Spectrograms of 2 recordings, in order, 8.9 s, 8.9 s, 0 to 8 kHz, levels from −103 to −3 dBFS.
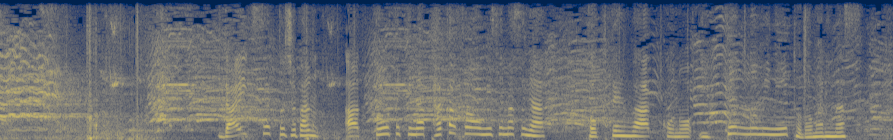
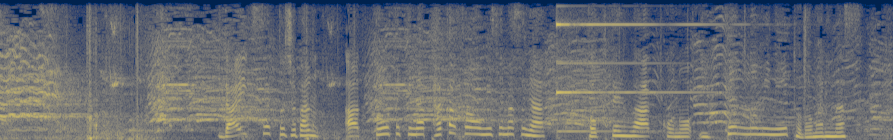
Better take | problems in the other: first | background sound (Bell); 5 dB below the speech

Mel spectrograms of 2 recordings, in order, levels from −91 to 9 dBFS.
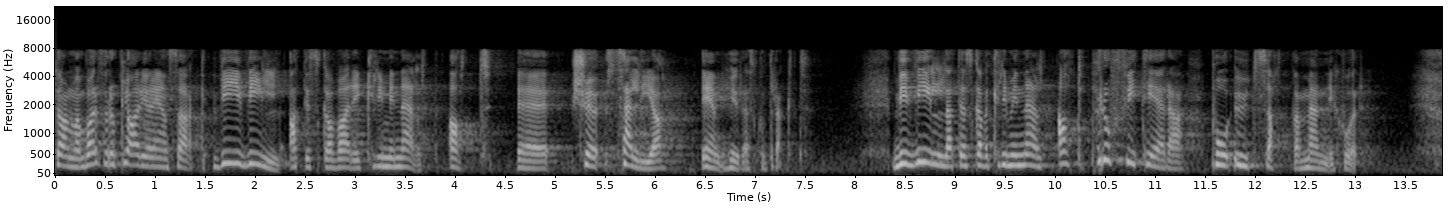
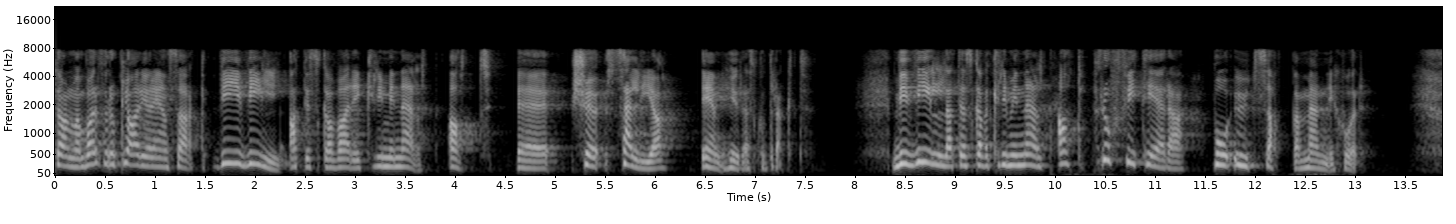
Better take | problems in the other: first | noise reduction (neural mask model DeepFilterNet 3)

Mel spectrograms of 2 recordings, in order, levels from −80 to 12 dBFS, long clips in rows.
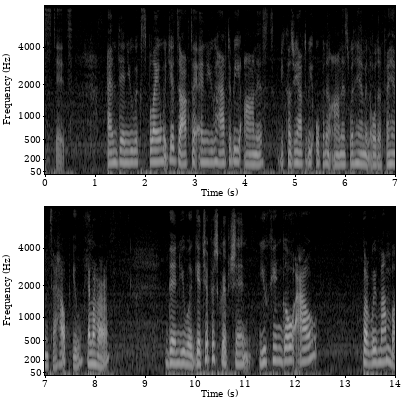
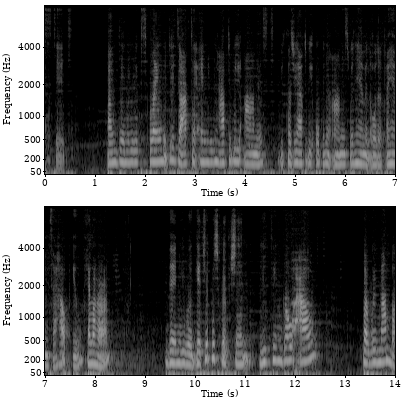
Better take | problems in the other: first | noise reduction (neural separator model SepFormer DNS4)

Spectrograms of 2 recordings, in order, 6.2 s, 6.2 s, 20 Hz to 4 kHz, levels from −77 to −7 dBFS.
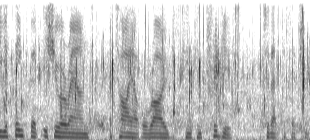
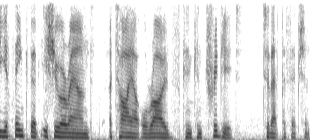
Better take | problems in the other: second | background sound (Stream); 1 dB below the speech

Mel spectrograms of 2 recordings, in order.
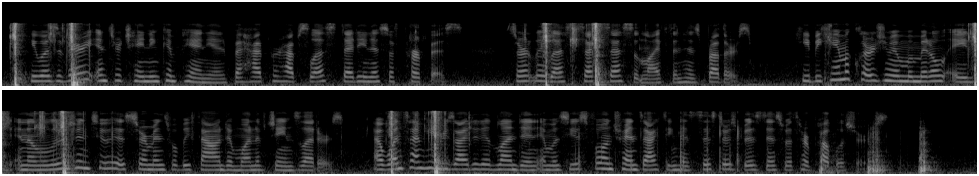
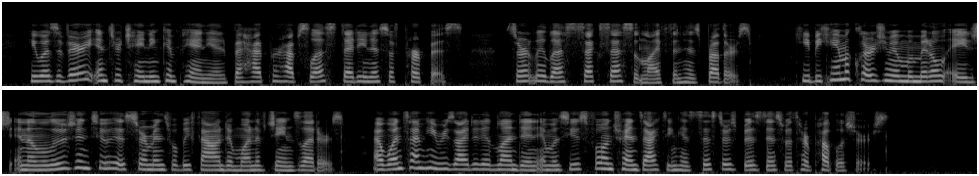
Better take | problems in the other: second | background sound (Fire); 4 dB above the speech

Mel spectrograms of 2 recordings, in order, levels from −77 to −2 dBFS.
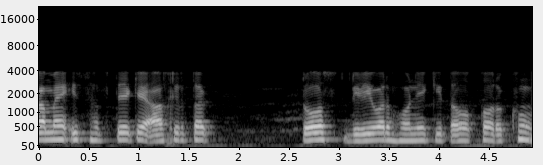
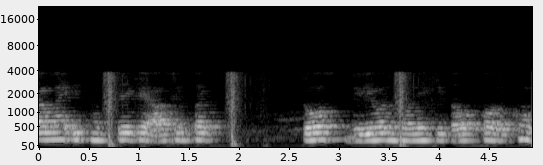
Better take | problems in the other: first | background sound (Walk, footsteps); 15 dB below the speech // room echo; dies away in 0.6 s

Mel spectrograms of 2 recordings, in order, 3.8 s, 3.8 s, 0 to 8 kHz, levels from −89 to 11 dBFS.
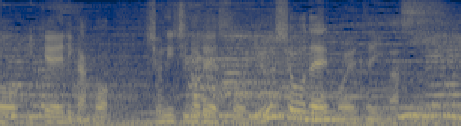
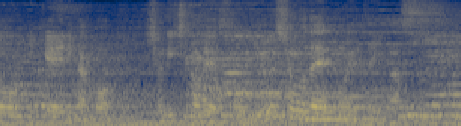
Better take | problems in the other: first | room echo; dies away in 2.4 s

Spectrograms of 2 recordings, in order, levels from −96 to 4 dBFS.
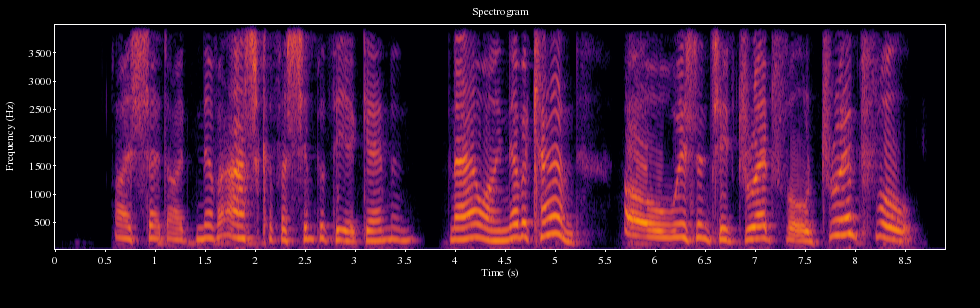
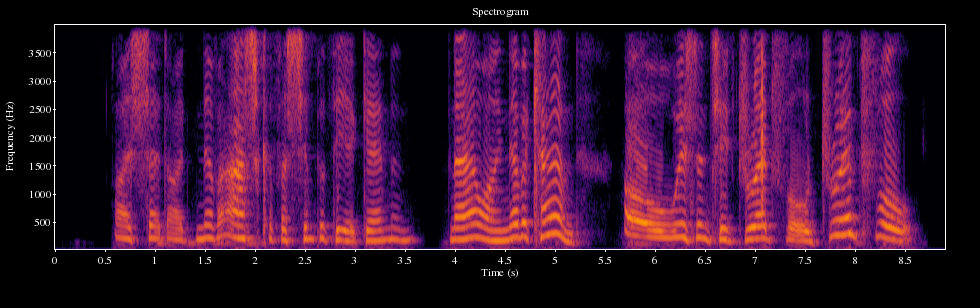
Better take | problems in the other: first | noise reduction (neural mask model Resemble Enhance denoiser)

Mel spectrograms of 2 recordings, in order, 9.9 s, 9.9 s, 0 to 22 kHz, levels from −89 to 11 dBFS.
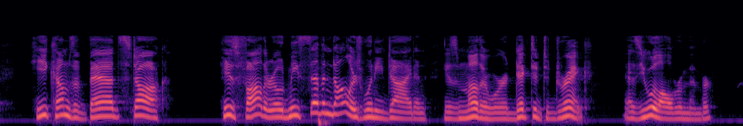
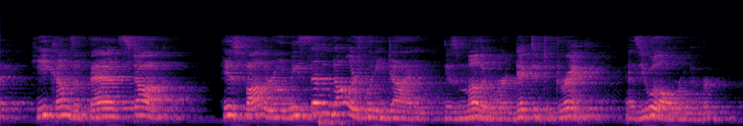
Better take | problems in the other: first | room echo; dies away in 1.2 s

